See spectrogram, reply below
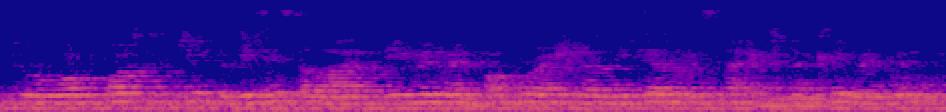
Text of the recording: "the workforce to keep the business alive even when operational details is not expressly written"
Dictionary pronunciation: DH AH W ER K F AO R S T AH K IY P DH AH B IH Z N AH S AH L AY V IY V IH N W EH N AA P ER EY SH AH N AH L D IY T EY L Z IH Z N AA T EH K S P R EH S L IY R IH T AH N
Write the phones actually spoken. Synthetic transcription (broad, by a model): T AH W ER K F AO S T AH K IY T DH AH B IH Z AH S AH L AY IY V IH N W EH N AA P ER EY SH AH N AH L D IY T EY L IH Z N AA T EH K S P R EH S L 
